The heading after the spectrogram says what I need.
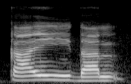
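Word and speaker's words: كَيْدًا: জবর দান খেয়াল রাখবেন এই আলিফটা লেখার সময় আসবে পড়ার সময় আসবে না দাল আলিফ দুই জবর দান দান এরকম ভাবে শিখবেন তাহলে কি উচ্চারণ হবে পুরোটাই কাইদান কাই দান এরকম ভাবে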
